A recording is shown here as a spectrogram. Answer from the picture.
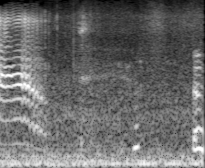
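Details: Pet cat said to like singing about dogs, filmed indoors on a Flip camera: one drawn-out, falling harmonic meow at the start, a short second meow near the end, over a steady low hum.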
